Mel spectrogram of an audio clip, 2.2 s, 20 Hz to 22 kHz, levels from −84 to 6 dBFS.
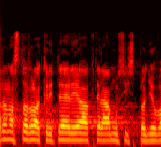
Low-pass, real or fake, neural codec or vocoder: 9.9 kHz; real; none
